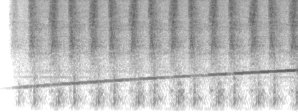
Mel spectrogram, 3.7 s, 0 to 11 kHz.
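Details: Rising charging tone with steady pulsing beat: corpuls3T defibrillator loading before a manual shock in a simulated resuscitation, after CPR with a synchronised corpuls cpr device was paused and a shockable rhythm identified.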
